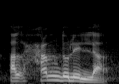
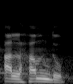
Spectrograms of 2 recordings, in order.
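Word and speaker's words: الحمد لله: প্রথম আয়াত যে রয়েছে আলহামদুলিল্লাহ আলহামদুলিল্লাহ এই হা উচ্চারণ করতে গিয়ে যখন বাংলায় লিখে তখন বলে আলহামদু এটা গুনাহের কাজ এবং মারাত্মক গুনাহ হবে এই কারণে বাংলা উচ্চারণ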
